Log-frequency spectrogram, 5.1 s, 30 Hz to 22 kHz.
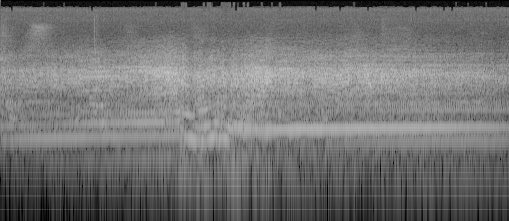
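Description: A 1959 Alfa Romeo Giulietta SV accelerates along a short straight on a Sicilian road, its engine note climbing steadily and loud and close throughout, with a brief shift dip partway before pulling on strongly.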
